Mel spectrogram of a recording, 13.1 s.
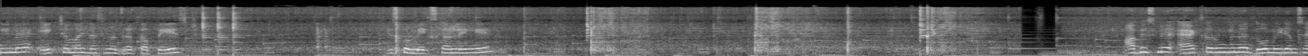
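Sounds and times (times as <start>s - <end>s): meat sizzling in oil: 0.0s - 13.0s
spoon scraping and knocking on pot: 1.9s - 4.2s, 5.2s - 6.4s, 7.5s - 8.6s, 9.2s - 9.8s.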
